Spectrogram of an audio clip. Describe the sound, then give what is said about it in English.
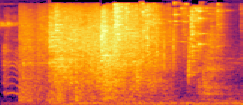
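A glass two-way mirror shatters as debris is hurled at it: a loud crash that bursts in and holds as a dense spray of breaking, crunching glass, with a second surge of shattering before it fades. “He drops the shard and hurls some debris at the mirror on the far wall. And repeats the effort.”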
